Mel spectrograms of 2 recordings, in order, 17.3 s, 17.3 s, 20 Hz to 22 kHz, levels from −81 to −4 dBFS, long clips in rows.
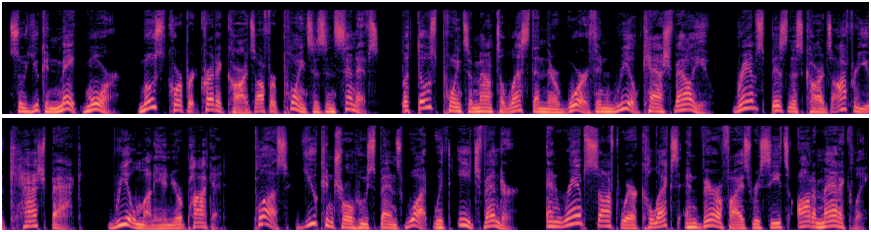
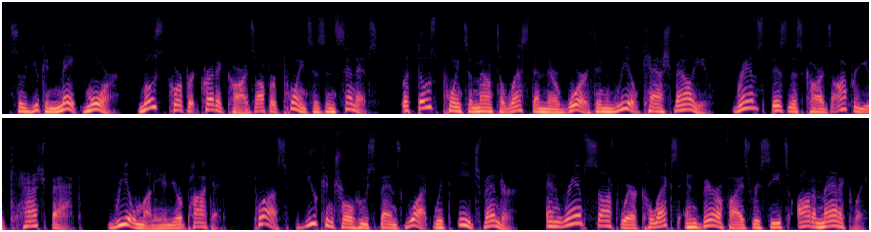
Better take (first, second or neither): first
